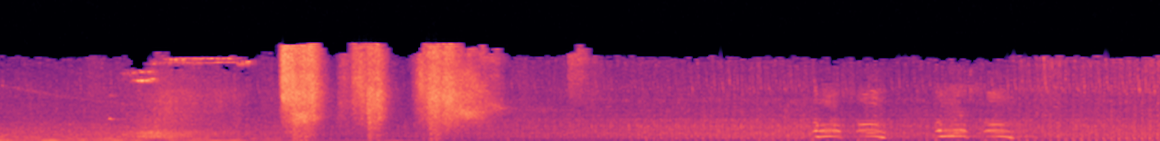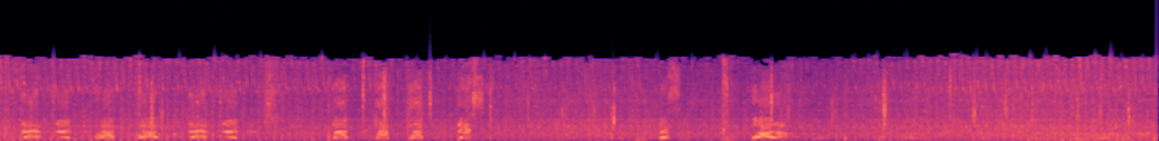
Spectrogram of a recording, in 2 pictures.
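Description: A truck's air brakes hiss in several bursts as it stops, under a held tense music chord that fades out. Then men shout short commands again and again.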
